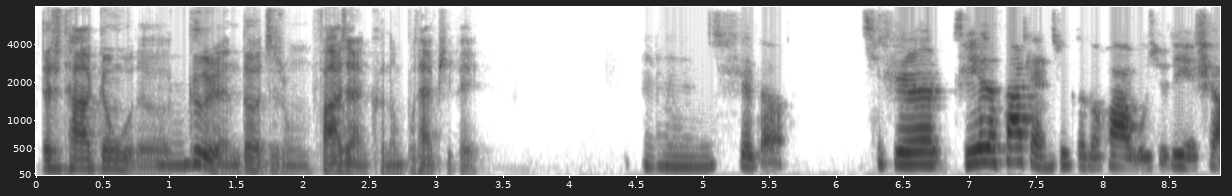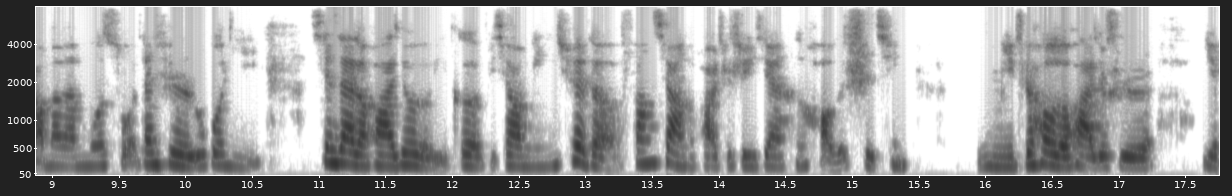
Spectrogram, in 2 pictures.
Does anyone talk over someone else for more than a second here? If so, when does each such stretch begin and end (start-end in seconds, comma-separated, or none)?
none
